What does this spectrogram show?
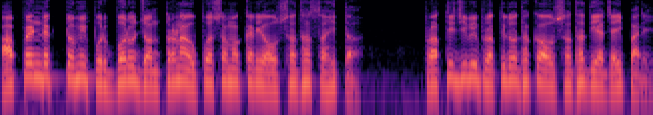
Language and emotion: Odia, neutral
